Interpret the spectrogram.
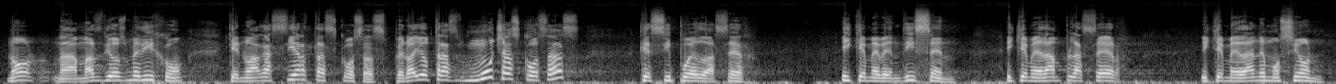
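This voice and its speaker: Man, Mexican Spanish accent, pastor's sermon, high voice, long echoey hall. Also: a little slow. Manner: animated storytelling, acting out biblical dialogue. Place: church sanctuary.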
